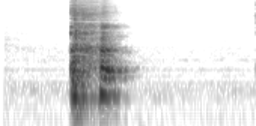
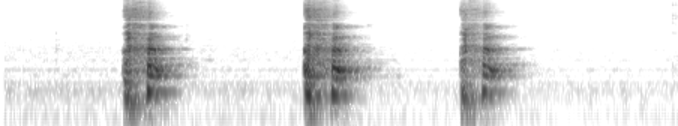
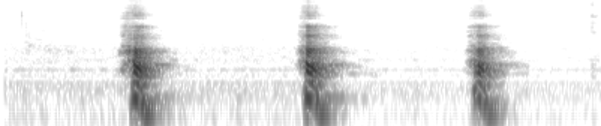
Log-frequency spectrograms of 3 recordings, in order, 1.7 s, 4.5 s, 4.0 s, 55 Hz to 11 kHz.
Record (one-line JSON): {"cough_length": "1.7 s", "cough_amplitude": 32284, "cough_signal_mean_std_ratio": 0.32, "three_cough_length": "4.5 s", "three_cough_amplitude": 32423, "three_cough_signal_mean_std_ratio": 0.31, "exhalation_length": "4.0 s", "exhalation_amplitude": 32768, "exhalation_signal_mean_std_ratio": 0.24, "survey_phase": "beta (2021-08-13 to 2022-03-07)", "age": "65+", "gender": "Male", "wearing_mask": "No", "symptom_none": true, "smoker_status": "Never smoked", "respiratory_condition_asthma": false, "respiratory_condition_other": false, "recruitment_source": "REACT", "submission_delay": "1 day", "covid_test_result": "Negative", "covid_test_method": "RT-qPCR", "influenza_a_test_result": "Negative", "influenza_b_test_result": "Negative"}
